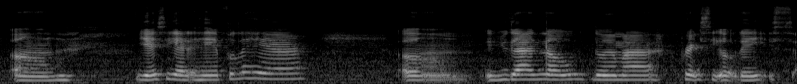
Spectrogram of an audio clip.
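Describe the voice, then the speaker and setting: A woman talking to her viewers in a casual vlog, candid and chatty, calling them y'all, with lots of ums and pauses. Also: mid-range voice, fairly bright tone, a little hiss or hum. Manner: many ums and trailing pauses. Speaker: vlogger.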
